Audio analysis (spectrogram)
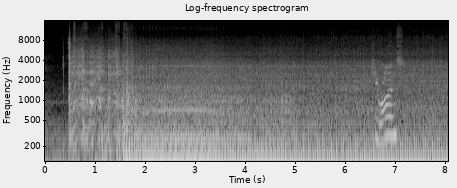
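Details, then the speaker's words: Copart salvage motorcycle, started in neutral: brief crank, then catches cleanly and settles into a steady, even idle with no knocks or misses; runs fine. "it runs not bad"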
